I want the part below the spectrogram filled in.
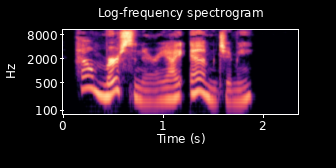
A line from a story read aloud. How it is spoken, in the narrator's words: she sighed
